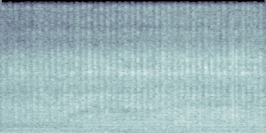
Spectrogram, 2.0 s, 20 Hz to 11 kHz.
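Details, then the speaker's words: 2015 Mitsubishi Pajero Sport Dakar 2.5 VGT turbo diesel, automatic, 83,000 km, engine bay: the warm idle has a deep, even clatter and steady rhythm with nothing irregular; no blow-by smoke at the dipstick. "Suaranya bro ya, suaranya khas."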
